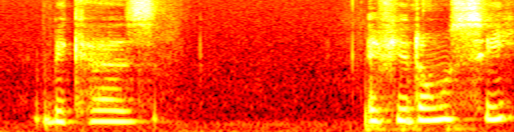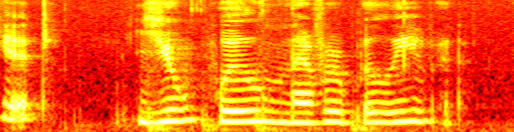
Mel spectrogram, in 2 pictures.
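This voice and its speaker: Soft-spoken and high-pitched, a woman talks with a dark, mellow tone and fairly even intonation. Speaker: self-care video creator. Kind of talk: gentle reflective monologue. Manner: calm.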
